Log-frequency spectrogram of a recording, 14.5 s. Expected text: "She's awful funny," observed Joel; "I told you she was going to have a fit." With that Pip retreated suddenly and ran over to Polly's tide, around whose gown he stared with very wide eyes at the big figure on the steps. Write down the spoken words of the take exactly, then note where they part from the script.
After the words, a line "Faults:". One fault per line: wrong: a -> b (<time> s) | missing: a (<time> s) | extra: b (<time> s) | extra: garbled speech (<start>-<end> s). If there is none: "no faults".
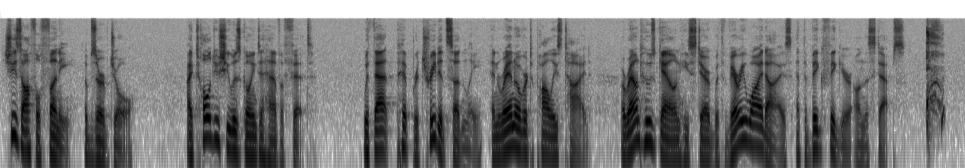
"She's awful funny," observed Joel; "I told you she was going to have a fit." With that Pip retreated suddenly and ran over to Polly's tide, around whose gown he stared with very wide eyes at the big figure on the steps.
Faults:
no faults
